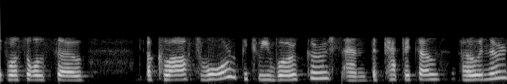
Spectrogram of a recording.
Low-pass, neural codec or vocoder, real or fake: 5.4 kHz; none; real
